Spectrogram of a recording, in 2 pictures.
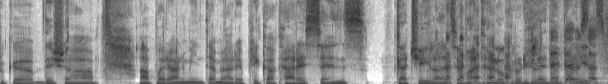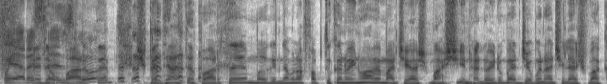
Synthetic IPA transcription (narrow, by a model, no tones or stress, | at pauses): ukəd̪e̞ʒaapəɾeaɨnmint̪eameaɾe̞plikakəaɾe̞se̞ns | kat͡ʃe̞jlalt̪sevad̪əlukɾuɾile̞d̪ifeɾit̪spujaɾeped̪eopart̪eʃi̥pe̞d̪e̞alt̪əpart̪e̞məɡɨnd̪eamlafapt̪ulkəno̞jnuave̞mat͡ʃe̞jaʃʲmaʃinəno̞jnume̞rd͡ʒe̞mɨnat͡ʃe̞leaʃʲvak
